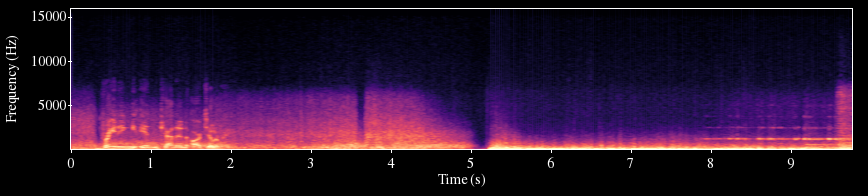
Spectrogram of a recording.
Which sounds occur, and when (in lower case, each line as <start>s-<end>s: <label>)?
0.0s-5.0s: artillery fire
0.0s-9.7s: background noise
0.3s-1.9s: man speaking
5.2s-8.0s: artillery fire
7.9s-9.7s: music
